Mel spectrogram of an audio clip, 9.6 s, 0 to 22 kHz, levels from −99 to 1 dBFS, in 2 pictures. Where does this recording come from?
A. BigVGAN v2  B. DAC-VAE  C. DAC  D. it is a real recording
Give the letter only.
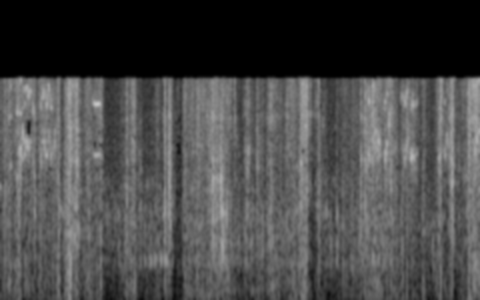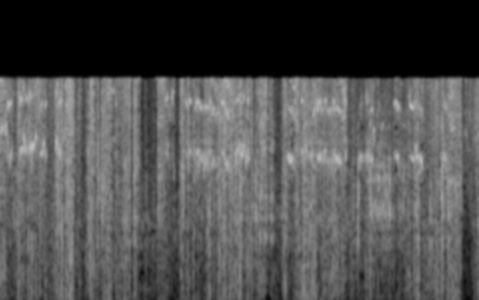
D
